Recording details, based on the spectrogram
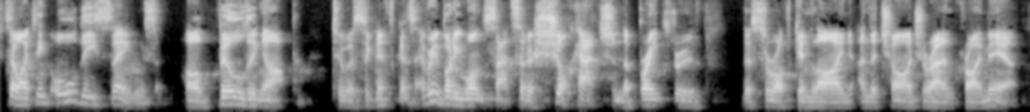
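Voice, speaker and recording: A middle-aged British man explaining military matters as an analyst on a podcast, in a measured, opinionated way. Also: lowish voice, fairly bright tone.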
